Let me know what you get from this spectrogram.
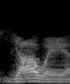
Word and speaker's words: Yahweh: Now, Yahweh is a little bit of a difficult one to define because we don't have all of the information on it, on the correct pronunciation, but the scholars do tend to lean towards Yahweh as the correct pronunciation.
